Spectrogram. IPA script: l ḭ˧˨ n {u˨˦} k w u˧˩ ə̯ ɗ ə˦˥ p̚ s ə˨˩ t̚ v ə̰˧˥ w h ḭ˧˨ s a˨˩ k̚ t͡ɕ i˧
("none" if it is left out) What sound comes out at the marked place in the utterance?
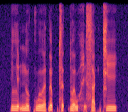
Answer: u˨˦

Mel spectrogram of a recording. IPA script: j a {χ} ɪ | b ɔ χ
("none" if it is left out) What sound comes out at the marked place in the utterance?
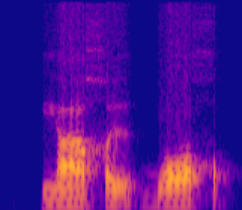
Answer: χ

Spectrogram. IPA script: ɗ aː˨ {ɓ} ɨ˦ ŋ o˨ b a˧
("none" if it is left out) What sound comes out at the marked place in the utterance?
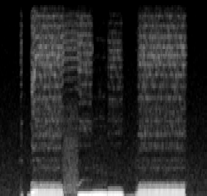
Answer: f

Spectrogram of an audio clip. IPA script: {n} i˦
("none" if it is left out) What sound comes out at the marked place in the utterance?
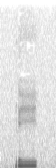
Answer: ɾ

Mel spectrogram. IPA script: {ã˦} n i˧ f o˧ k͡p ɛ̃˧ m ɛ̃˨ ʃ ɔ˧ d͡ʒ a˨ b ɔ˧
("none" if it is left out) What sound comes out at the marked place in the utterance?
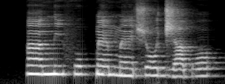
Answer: ã˦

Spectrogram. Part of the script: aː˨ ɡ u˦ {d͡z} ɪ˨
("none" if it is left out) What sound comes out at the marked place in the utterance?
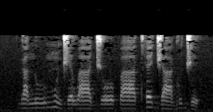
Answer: d͡ʒ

